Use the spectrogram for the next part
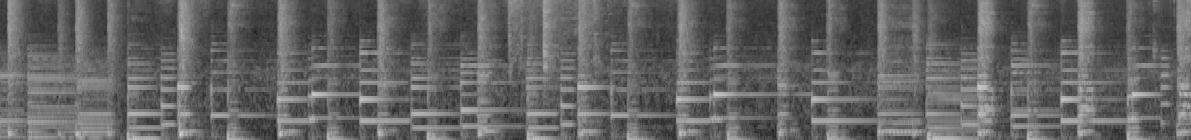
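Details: Gentle plucked guitar and piano notes play a bouncy, regular tune throughout, with no animal sound.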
